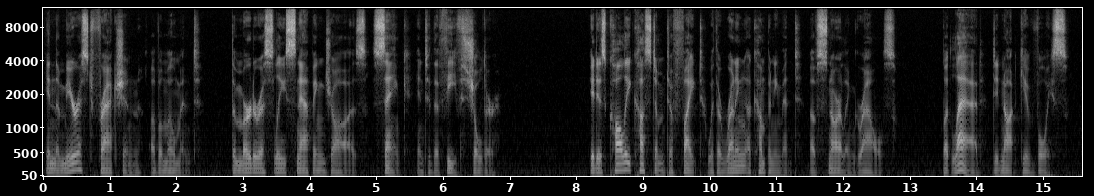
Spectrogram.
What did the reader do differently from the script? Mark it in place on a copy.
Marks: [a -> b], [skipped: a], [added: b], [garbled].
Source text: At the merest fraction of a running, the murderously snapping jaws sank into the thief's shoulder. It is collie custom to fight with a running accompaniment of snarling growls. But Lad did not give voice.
[At -> In] the merest fraction of a [running, -> moment] the murderously snapping jaws sank into the thief's shoulder. It is collie custom to fight with a running accompaniment of snarling growls. But Lad did not give voice.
